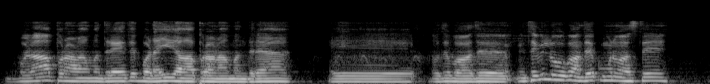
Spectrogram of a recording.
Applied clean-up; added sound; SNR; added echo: neural separator model SepFormer DNS4.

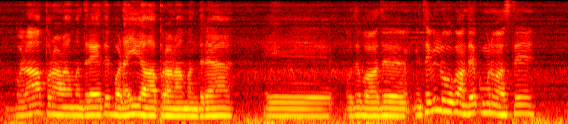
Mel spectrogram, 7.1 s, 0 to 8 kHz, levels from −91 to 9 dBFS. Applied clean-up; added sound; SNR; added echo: none; Crow; 19 dB; reverberation time 0.1 s.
